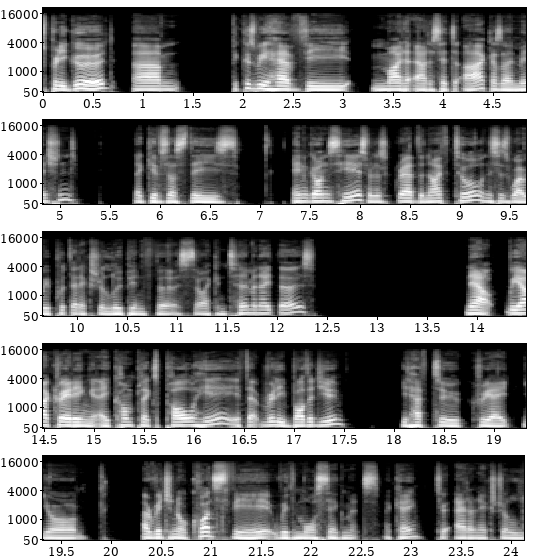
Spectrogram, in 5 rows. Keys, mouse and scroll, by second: 8.2 k, 14.3 click, 14.3 middle click, 17.5 middle click.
